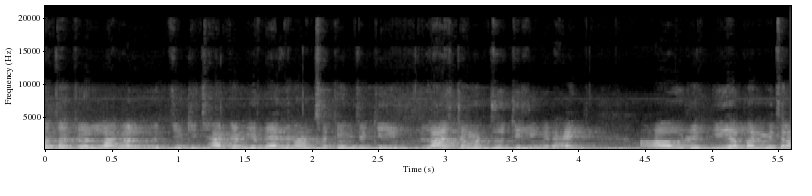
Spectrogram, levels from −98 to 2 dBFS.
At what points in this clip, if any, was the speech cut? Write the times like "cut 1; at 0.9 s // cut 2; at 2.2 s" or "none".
none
